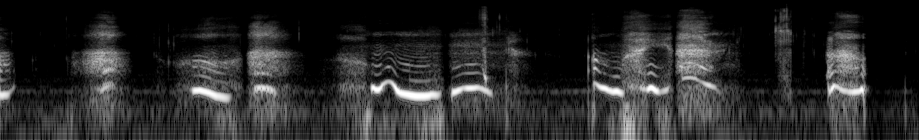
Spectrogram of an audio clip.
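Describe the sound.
Someone eating with exaggerated chewing and mouth noises, broken into several bursts and mixed with voiced hums, gasps and sighs.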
